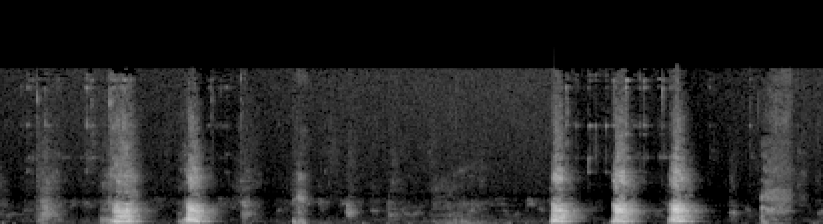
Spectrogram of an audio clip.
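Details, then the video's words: One-year-old Great Dane Horton battles a hairbrush, barking to protect his human family. Heavy, booming barks are spaced irregularly, a pair early and a quick run of three later, with softer vocal noises in the gaps. "Horton vs. Hairbrush"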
